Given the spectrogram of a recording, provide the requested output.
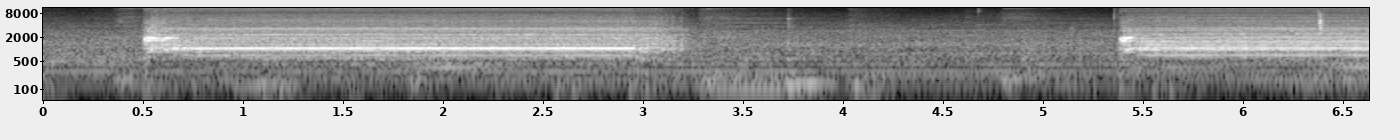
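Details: Edelbrock 1791 adjustable electric fuel pump on an old car/truck with an Edelbrock carb, priming, with pressure just under 5 psi before adjustment: a steady, high whirring buzz that stops and restarts evenly, sounding healthy.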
